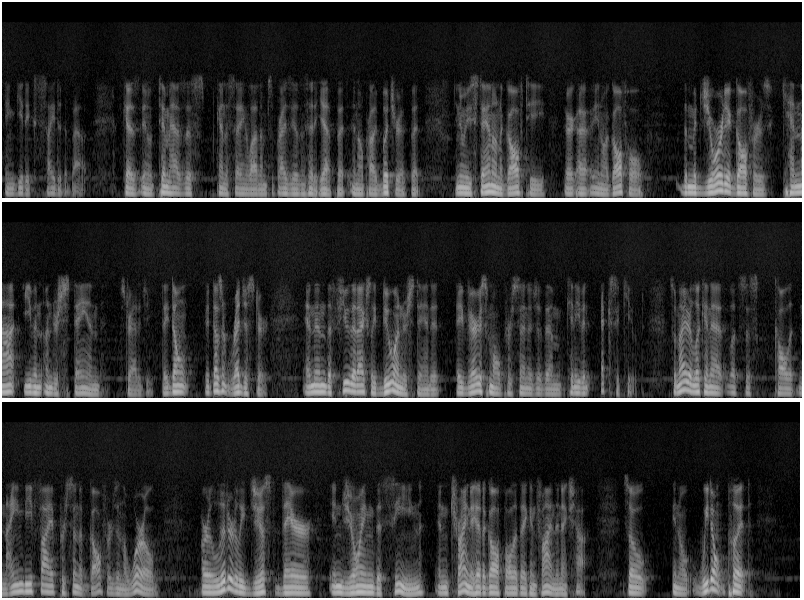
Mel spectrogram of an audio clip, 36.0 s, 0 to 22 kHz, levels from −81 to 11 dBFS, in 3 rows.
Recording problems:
high frequencies cut off; severe; nothing above 4.5 kHz
hiss; faint; throughout; 25 dB below the speech

